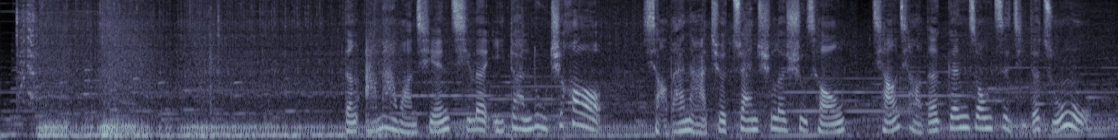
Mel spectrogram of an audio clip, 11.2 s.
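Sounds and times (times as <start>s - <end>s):
engine starting on electric scooter: 0.0s - 2.4s
speech: 3.4s - 11.1s.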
